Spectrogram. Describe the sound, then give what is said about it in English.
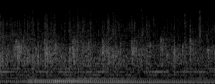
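A church audience claps hands to the Lord in a dense, steady wash of overlapping claps, sustained over a low droning tone, with no voices on top. “Let's just give a hand clap to the Lord.”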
